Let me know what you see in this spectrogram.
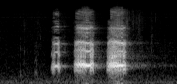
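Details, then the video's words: Fox at night in the woods, screaming while running toward a trail camera: one short harsh burst, then two longer raspy, strained screams in quick succession, each about a third of a second, with silence around them. "Screaming Fox at Night in the Woods"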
